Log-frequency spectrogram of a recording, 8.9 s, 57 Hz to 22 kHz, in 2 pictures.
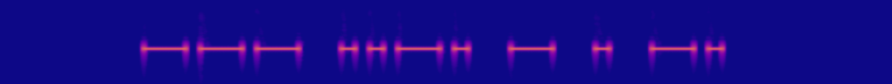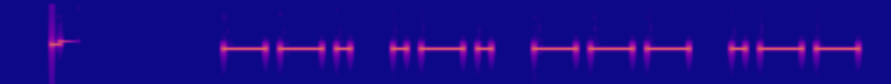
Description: Morse code, heard as a keyed tone, about 17 wpm, 700 Hz. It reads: OFTEN GROW
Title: Sentences from Top 300 Words - New Word Drill - 17wpm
